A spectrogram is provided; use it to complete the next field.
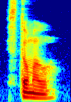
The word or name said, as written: Estomago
